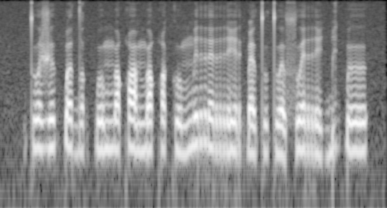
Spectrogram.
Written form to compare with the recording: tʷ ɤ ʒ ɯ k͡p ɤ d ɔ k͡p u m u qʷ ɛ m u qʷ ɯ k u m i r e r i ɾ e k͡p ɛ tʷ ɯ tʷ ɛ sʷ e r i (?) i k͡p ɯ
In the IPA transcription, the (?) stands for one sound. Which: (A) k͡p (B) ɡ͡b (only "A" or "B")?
B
